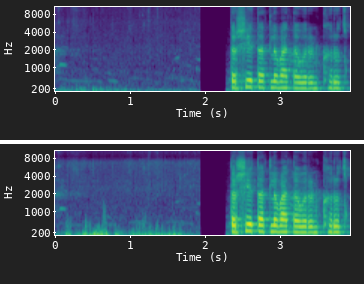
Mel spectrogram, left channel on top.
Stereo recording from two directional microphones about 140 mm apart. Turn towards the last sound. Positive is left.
turn(degrees=0)  # may be behind; listen again after turning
